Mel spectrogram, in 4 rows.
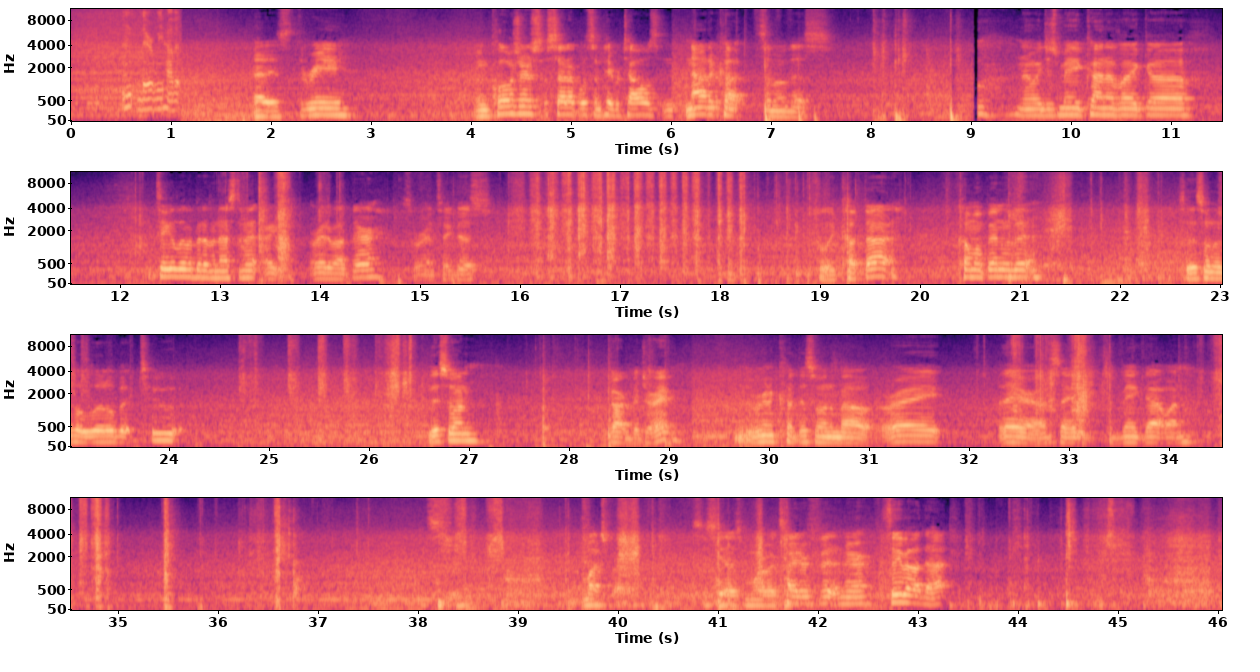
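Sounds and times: foam rubbing and scraping: 0:15.8 - 0:19.0, 0:20.9 - 0:23.2, 0:24.7 - 0:26.6, 0:38.2 - 0:40.5, 0:44.5 - 0:46.0.

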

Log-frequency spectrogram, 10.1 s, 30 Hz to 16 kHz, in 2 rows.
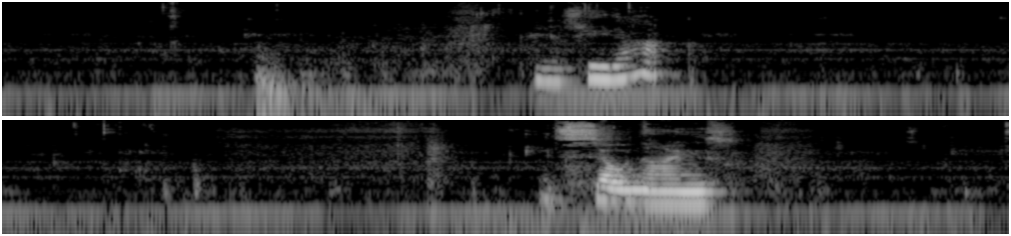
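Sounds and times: faint chewing and crunches: 0:00.6 - 0:01.3, 0:03.4 - 0:07.8, 0:09.0 - 0:10.0.

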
